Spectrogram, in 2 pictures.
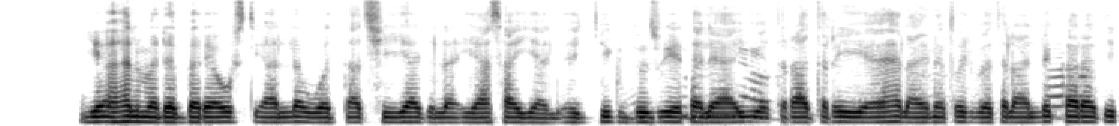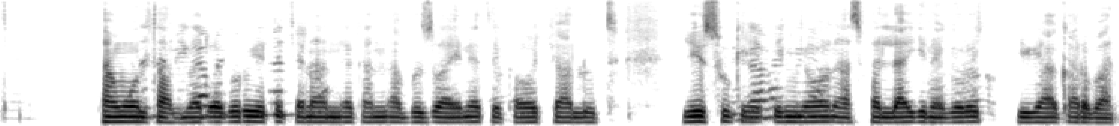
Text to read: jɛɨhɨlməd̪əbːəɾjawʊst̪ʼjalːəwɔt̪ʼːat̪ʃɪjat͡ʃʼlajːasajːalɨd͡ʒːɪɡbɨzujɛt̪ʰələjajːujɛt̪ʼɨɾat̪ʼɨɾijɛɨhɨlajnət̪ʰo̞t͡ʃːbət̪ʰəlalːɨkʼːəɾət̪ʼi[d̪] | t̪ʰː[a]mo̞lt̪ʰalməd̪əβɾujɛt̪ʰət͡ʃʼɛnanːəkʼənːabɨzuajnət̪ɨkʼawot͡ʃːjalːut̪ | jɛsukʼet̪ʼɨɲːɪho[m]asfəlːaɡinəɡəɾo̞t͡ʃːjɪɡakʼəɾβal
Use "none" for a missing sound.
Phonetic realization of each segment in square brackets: t̪, ə, n

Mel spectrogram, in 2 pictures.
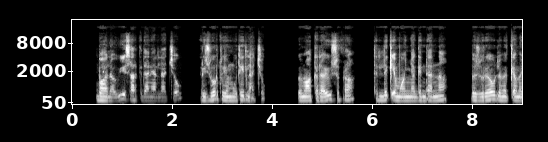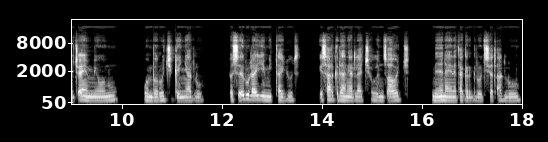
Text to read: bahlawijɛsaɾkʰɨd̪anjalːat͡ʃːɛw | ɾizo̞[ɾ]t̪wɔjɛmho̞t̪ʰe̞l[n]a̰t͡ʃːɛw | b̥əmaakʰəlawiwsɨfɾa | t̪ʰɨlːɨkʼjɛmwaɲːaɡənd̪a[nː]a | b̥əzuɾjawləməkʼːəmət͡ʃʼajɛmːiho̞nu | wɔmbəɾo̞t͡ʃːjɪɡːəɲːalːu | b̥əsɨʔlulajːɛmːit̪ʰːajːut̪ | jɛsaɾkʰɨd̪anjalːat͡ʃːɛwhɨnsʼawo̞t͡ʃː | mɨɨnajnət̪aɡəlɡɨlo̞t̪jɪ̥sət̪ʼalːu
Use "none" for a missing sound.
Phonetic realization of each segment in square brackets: ɾ, n, nː

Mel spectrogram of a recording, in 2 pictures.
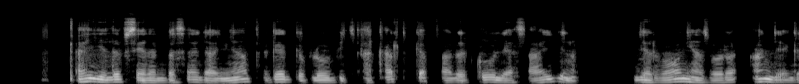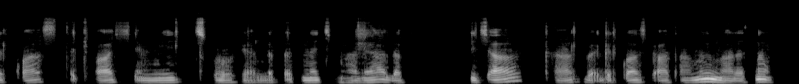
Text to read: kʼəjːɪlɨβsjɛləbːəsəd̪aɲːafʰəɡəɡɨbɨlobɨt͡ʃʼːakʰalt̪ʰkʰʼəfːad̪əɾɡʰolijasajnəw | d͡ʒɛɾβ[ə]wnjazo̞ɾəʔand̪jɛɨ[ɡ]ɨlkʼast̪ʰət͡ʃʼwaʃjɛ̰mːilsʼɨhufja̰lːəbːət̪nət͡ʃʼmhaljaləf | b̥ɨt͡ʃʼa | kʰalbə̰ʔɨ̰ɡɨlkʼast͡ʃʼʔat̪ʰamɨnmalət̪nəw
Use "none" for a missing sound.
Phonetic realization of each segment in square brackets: a, ɡ

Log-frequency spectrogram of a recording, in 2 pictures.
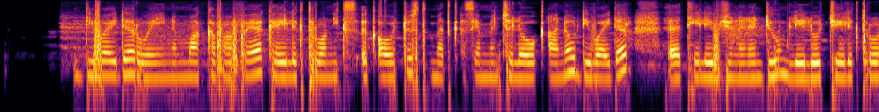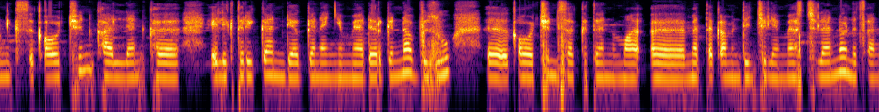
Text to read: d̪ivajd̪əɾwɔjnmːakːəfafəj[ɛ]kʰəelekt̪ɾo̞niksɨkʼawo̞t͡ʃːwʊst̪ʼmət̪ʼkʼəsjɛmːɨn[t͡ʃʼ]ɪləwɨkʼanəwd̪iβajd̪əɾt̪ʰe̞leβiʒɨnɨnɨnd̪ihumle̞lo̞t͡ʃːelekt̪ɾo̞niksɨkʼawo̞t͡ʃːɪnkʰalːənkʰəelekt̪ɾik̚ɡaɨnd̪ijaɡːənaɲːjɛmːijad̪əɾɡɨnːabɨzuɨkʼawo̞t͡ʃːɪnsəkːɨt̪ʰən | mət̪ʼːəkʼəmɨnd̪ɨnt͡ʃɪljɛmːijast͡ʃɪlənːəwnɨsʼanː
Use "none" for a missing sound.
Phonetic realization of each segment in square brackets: a, t͡ʃ

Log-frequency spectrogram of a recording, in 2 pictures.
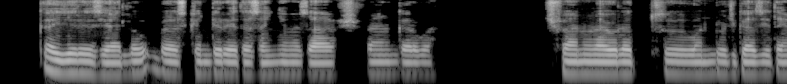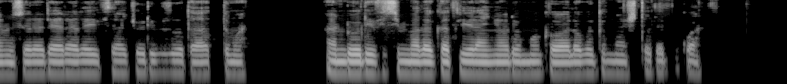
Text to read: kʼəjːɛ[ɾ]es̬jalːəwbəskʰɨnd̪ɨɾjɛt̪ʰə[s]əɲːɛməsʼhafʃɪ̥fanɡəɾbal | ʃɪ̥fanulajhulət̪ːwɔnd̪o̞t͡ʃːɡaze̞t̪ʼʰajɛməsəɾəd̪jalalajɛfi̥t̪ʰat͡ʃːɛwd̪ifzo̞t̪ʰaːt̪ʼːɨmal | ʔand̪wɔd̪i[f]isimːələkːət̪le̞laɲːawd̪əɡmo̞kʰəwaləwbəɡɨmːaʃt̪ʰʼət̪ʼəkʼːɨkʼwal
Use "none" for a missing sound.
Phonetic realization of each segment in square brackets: ɾ, s, f

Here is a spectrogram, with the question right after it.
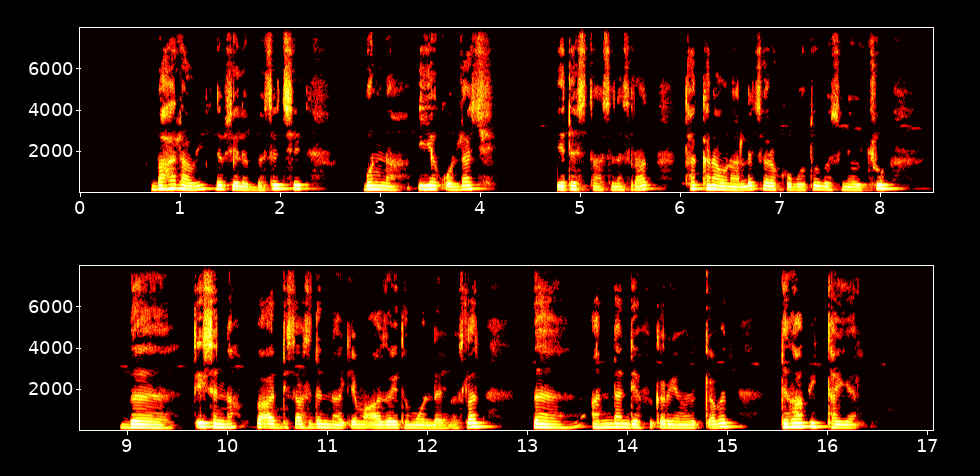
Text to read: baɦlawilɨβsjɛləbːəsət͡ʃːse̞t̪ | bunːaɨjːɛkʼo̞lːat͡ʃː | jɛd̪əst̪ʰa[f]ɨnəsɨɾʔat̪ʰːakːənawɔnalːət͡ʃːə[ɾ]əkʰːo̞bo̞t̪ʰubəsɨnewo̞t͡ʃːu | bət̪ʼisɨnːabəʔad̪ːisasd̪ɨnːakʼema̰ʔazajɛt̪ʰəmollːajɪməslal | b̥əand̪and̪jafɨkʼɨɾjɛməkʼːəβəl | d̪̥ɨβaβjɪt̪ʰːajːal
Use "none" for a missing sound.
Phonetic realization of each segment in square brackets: s, ɾ

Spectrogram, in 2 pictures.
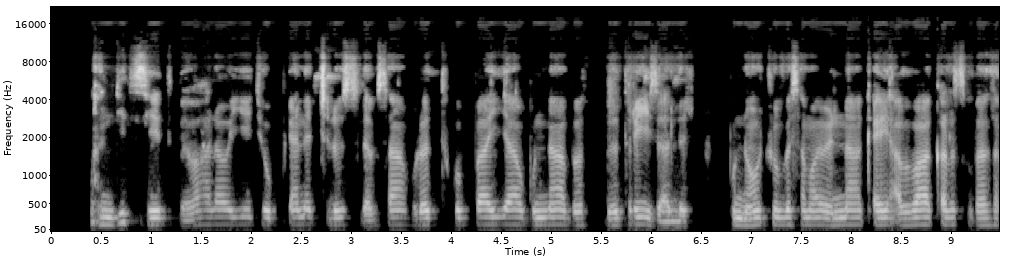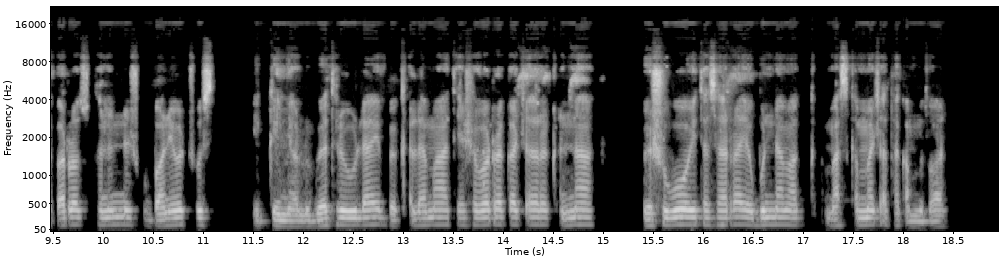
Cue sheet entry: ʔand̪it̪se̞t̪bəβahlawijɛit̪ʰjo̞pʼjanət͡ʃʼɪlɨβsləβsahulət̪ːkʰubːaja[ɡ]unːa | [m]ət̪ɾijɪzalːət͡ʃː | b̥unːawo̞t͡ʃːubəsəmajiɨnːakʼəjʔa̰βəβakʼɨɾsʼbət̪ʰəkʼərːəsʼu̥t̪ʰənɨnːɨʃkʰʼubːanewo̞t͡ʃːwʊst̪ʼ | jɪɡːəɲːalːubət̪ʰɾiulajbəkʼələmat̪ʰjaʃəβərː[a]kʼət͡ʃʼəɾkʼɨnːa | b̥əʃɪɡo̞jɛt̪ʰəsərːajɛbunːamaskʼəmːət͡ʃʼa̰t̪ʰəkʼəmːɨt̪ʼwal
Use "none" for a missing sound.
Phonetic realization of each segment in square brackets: b, b, ə

